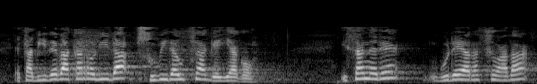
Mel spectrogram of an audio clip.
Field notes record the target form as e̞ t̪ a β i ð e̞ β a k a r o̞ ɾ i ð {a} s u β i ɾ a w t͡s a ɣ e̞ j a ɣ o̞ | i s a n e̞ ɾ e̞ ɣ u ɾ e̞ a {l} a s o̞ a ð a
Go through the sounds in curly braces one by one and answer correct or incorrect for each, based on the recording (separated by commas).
correct, incorrect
